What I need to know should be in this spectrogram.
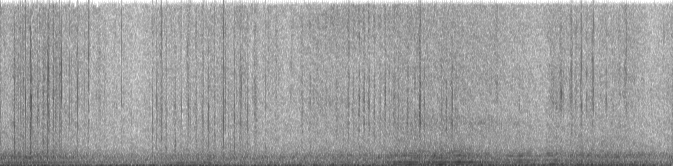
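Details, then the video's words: Soft, even drone of honeybees humming, low and unbroken, with a slightly higher whining tone rising toward the end and light ticking noises above. "Buzzing bees – gentle humming sounds of honeybees"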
